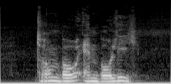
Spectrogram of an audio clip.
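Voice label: "trombo-embolie", Dutch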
